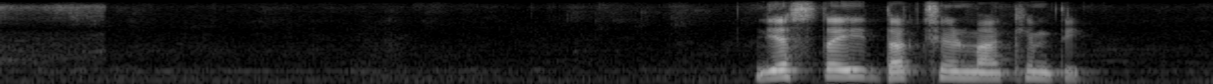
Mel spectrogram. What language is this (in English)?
Nepali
